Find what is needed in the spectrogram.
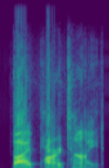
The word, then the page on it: bipartite: American English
